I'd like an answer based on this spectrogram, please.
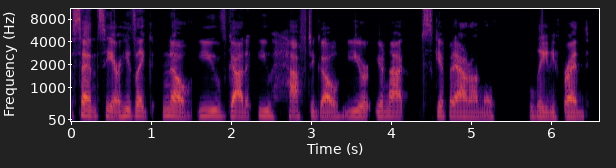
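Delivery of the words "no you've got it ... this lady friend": mock forceful, vehement, insistent tone. Retelling what Tal tells Saris about attending the ball: imitating Tal, vehement. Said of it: "Tal is vehement that Saris attends".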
